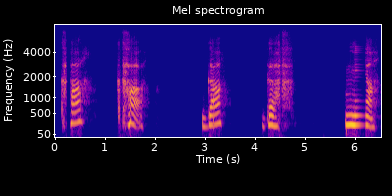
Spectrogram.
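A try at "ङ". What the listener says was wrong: Good, except for the last one. The last one, what I heard was nya, which is it's supposed to be nga. Open your mouth more and use the back of your tongue. Nga. Yes, it should sound nasal, There should be a vibration here. Nga. Nga. Nga. Nga. You should feel it right here. Nga. Nga.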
